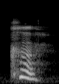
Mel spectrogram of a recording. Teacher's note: we got the example of the two the first is k we pronounce it with a lot of air puffs that is called aspirated sound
